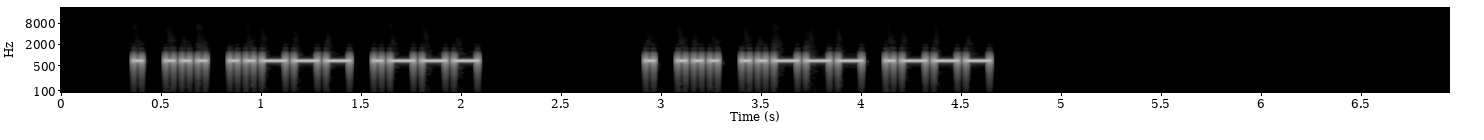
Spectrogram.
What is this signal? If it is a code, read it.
Morse code, heard as a keyed tone, about 30 wpm, 700 Hz. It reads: ES2J ES2J
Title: DXCC-100 Call Signs - 4 Characters - Repeated 2x - 30wpm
